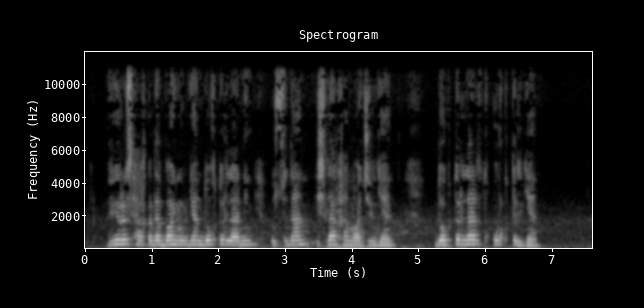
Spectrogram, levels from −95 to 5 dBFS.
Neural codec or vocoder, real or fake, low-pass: none; real; 10.8 kHz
